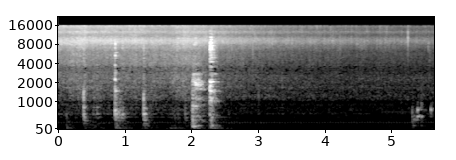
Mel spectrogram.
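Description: Onions and ginger-garlic paste sizzling in hot oil in a kadhai while being stirred, with a few sharp knocks and scrapes of the utensil against the pan in the first two and a half seconds, the loudest a little over two seconds in. The sizzle then fades to faint.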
